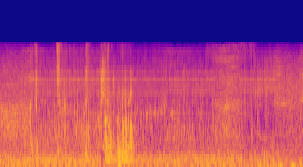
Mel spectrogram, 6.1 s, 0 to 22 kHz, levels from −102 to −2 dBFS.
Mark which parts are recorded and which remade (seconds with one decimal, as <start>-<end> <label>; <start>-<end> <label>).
0.0-0.6 recorded; 0.6-4.3 remade; 4.3-4.8 recorded; 4.8-5.5 remade; 5.5-6.1 recorded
